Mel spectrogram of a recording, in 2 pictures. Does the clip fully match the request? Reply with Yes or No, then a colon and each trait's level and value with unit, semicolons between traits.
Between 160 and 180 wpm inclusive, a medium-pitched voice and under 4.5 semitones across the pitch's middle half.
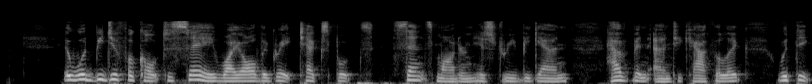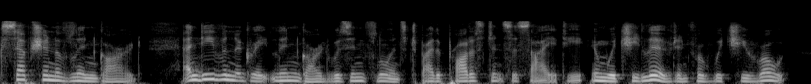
Yes: average, 170 wpm; medium, 155 Hz; average, 3.9 semitones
